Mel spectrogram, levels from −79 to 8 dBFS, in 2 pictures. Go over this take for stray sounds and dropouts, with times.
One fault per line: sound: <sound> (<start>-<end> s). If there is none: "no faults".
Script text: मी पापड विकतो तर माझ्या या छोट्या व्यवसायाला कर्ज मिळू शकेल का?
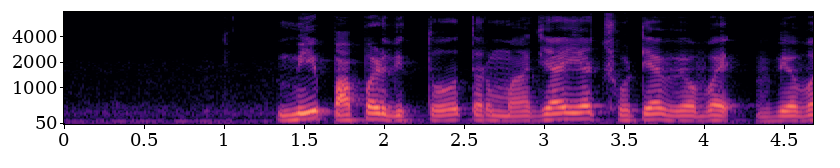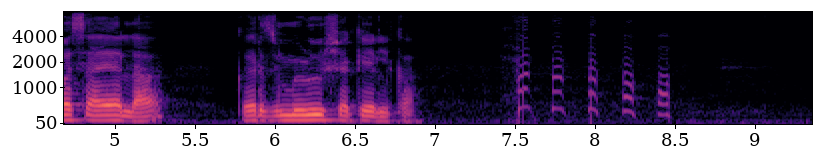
sound: laugh (7.4-8.5 s)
